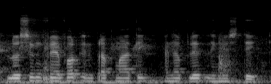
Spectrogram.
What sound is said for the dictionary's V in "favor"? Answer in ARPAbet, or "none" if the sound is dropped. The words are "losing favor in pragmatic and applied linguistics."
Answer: F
